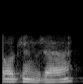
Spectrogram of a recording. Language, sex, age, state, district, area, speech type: Tamil, male, 18-30, Tamil Nadu, Vellore, urban, conversation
